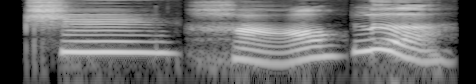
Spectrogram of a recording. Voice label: "chifanle", Chinese

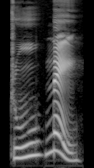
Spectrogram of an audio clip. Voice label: "zhu2 nei4", Chinese

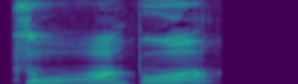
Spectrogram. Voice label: "zuo bo", chinese

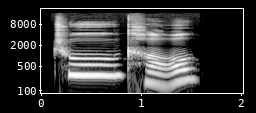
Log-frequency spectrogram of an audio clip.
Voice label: "chu1 kou3", Chinese

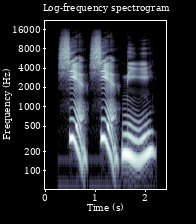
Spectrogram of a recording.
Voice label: "xie4 xie5 ni3", Chinese

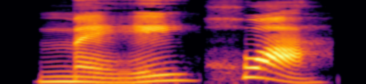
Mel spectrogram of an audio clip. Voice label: "meihua", Chinese

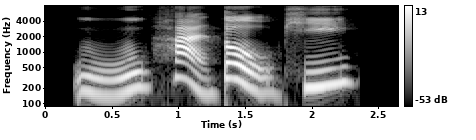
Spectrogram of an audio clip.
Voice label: "wu3 han4 dou4 pi2", chinese

